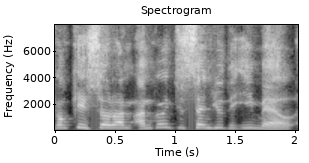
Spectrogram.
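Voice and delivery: imitated service rep. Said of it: "she's like".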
